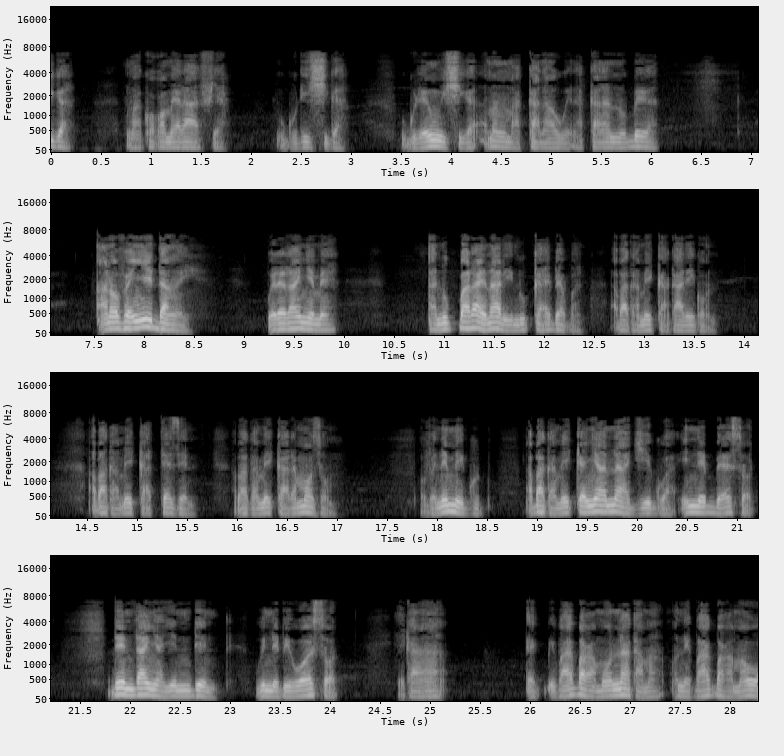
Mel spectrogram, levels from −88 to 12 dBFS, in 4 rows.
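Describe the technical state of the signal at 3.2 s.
At 3.2 s, as across the whole clip, the speech is band-limited with nothing above 7 kHz, and it sounds dull and smeared with a watery, fizzy texture on sibilants. The likely cause is AAC compression at a low bitrate, roughly 24 kbps, where the codec discards high bands and coarsely quantises the rest.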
